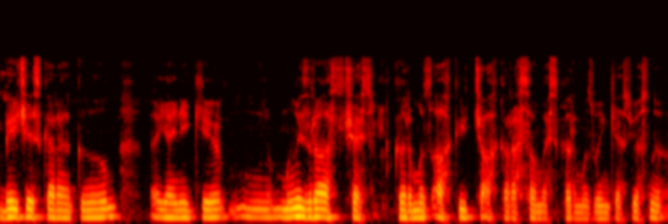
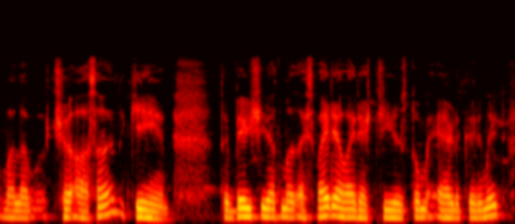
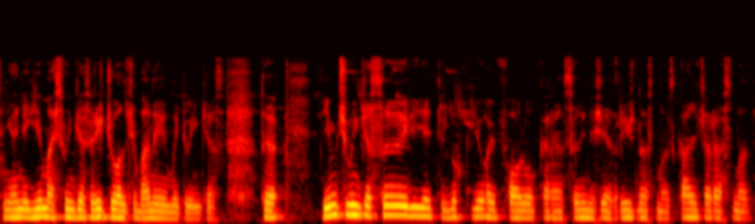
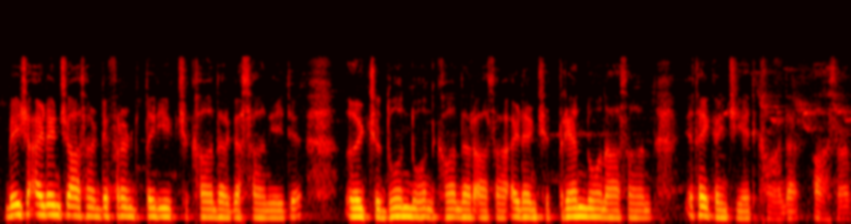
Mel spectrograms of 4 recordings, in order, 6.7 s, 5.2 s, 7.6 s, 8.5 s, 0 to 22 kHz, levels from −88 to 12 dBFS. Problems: none marked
